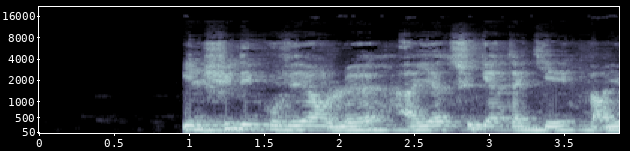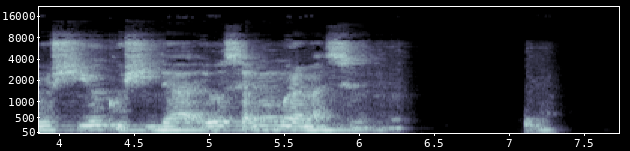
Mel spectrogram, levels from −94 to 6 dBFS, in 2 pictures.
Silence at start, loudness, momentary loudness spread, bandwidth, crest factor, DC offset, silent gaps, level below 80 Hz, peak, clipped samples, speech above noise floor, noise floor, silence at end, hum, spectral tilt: 0.95 s; -12 LUFS; 17 LU; 9.6 kHz; 14 dB; under 0.1%; 6.51-6.55 s, 6.62-7.05 s; -44 dBFS; 0 dBFS; under 0.1%; 71 dB; -82 dBFS; 0.45 s; none; -4.5 dB/octave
